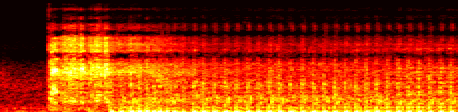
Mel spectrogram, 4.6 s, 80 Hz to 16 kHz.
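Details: Honda Biz 110i after changing oil from 20W50 to Honda-recommended 10W30: single-cylinder idles with an even steady putter of about three beats a second; the engine noise is gone.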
